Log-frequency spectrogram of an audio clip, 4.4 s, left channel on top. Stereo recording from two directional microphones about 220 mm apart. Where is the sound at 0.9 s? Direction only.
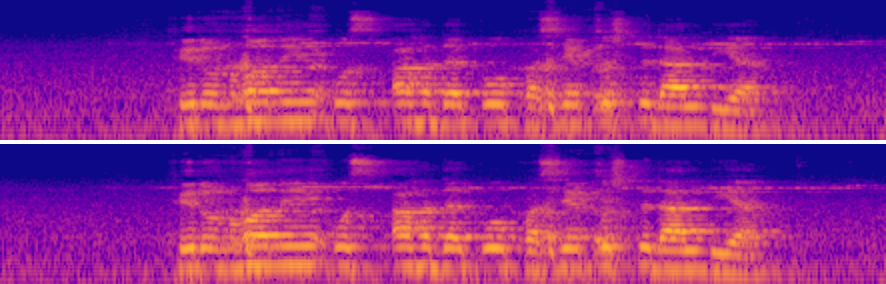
40° right (ahead or behind).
